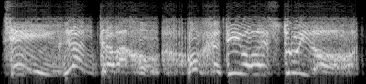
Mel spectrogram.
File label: bomb success, mood high, speech; War Thunder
